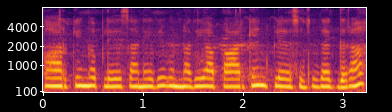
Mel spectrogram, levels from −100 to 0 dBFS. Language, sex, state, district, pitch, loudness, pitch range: Telugu, female, Andhra Pradesh, Krishna, 260 Hz, -13 LUFS, 255-280 Hz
